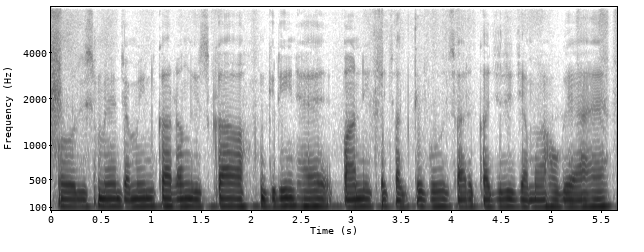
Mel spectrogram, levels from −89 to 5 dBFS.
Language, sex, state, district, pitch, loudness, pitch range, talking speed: Hindi, male, Jharkhand, Deoghar, 105 Hz, -11 LUFS, 105-110 Hz, 190 wpm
